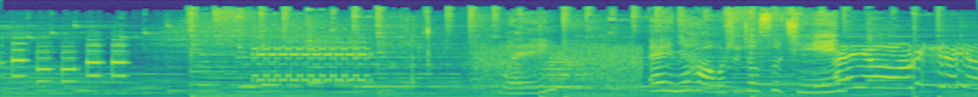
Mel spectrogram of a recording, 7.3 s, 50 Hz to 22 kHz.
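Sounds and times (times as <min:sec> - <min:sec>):
telephone ringing with short bright electronic tones: 0:00.0 - 0:01.2, 0:01.8 - 0:03.1
sustained music: 0:00.0 - 0:07.3
speech: 0:05.0 - 0:07.2.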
